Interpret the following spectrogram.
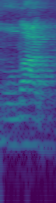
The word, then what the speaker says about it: monarch: MONARCH से मोनार्क पढ़ा जाता है। मोनार्क का हिंदी होता है सम्राट। इसमें एस जोड़ के प्लूरल बनेगा क्योंकि इस CH का उच्चारण क है, क है तो एस जोड़ के प्लूरल बनेगा।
